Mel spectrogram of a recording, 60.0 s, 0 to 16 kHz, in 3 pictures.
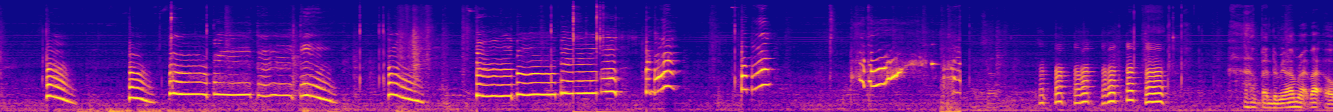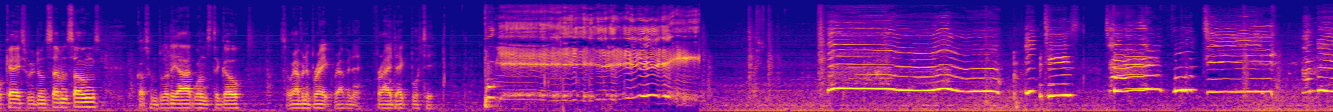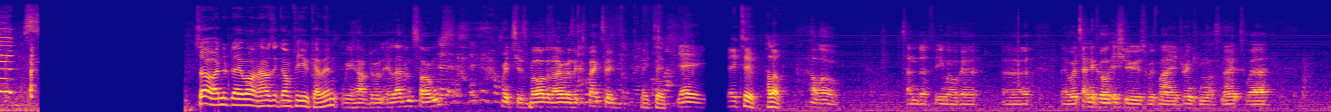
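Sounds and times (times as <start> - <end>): person singing high notes: 2.0 - 5.0, 7.1 - 10.3
swooping vocal whoops: 12.8 - 14.0, 27.3 - 30.5, 32.4 - 35.1.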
